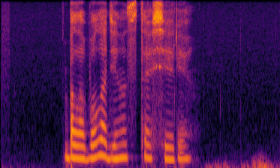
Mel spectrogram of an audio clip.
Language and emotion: Russian, neutral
